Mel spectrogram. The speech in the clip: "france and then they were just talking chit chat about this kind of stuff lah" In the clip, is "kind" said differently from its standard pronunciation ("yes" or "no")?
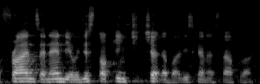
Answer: yes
